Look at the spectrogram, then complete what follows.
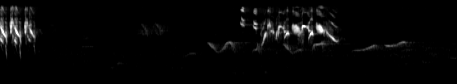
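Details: Black-headed goldfinch, Andijan, Kuva and Fergana region, Uzbekistan. A brief harsh burst is followed by a pause with faint whistles, then a rapid jumbled twittering phrase and a soft rising whistle, over light background noise.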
